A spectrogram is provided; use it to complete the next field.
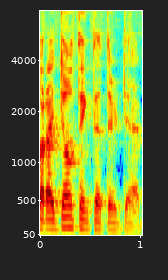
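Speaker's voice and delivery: plain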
